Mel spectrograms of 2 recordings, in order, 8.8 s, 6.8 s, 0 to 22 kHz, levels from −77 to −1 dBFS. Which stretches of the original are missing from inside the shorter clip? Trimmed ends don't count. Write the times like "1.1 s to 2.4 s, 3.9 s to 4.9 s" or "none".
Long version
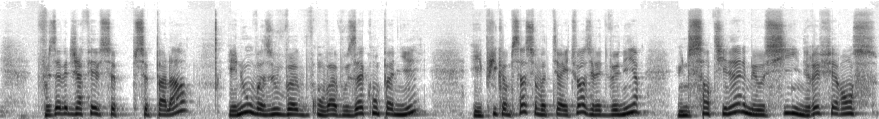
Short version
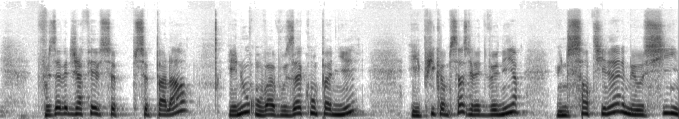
2.5 s to 3.1 s, 5.3 s to 5.9 s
